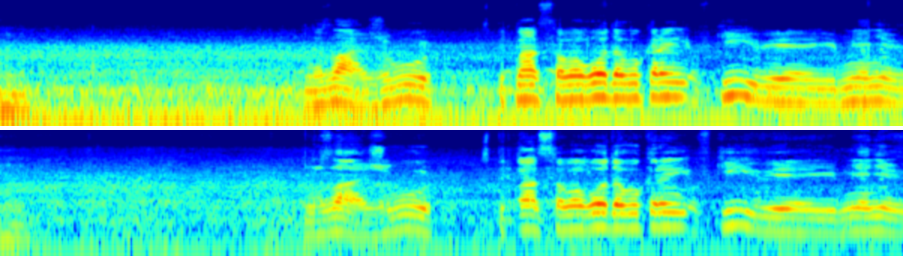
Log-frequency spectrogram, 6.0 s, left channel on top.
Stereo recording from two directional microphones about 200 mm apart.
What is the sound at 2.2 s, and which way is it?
Speech, 20° right (ahead or behind).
